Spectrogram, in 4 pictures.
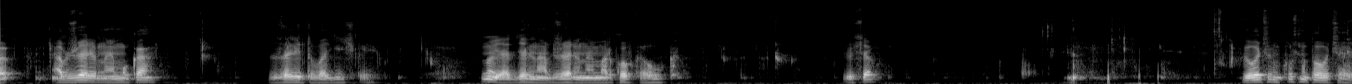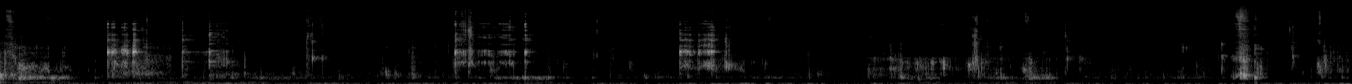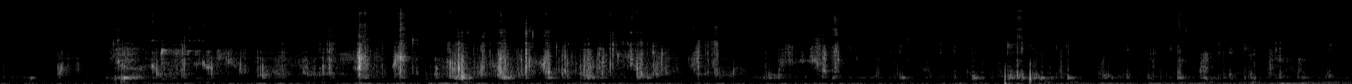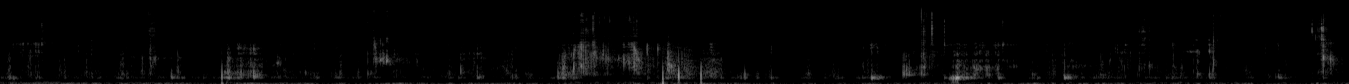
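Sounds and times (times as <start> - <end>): man chewing food: 1.6 - 2.7, 3.7 - 4.8, 6.6 - 54.0
wet mouth noises: 6.6 - 12.5
crunchy bites: 43.9 - 52.6.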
